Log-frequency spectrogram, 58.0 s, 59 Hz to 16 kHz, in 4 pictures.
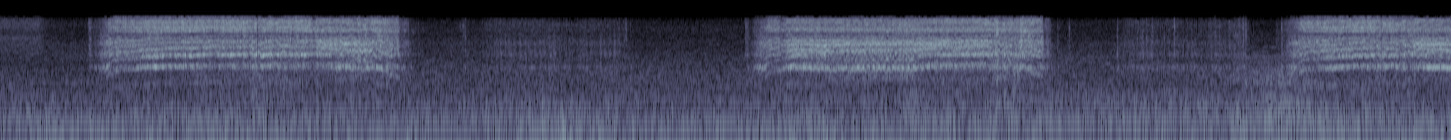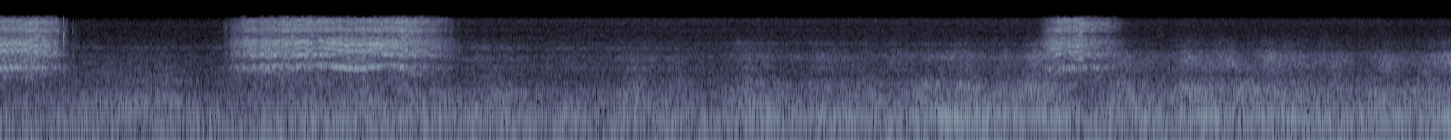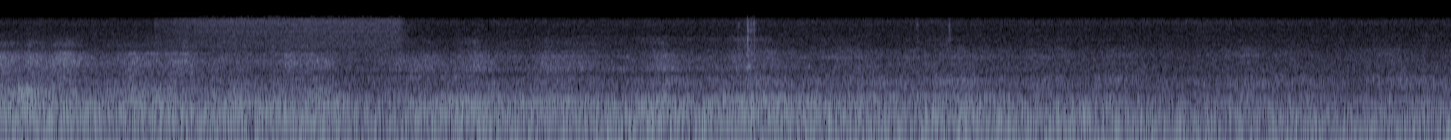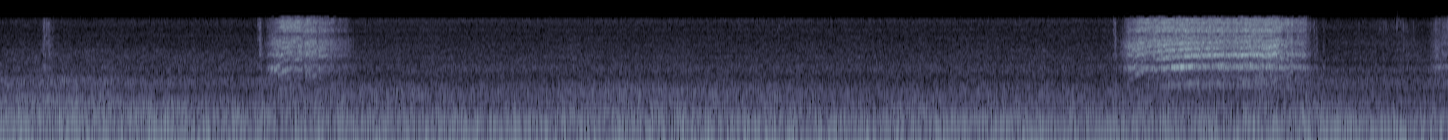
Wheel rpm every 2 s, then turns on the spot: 40, 140, 20, 30, 150, 30, 80, 80, 90, 20, 0, 0, 20, 0, 0, 0, 0, 0, 0, 0, 0, 0, 0, 20, 0, 0, 0, 80, 40.
4-6 10-12 56-58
